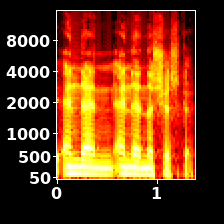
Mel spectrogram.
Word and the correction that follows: Shiksa: comes in. – Shiksa. It's incredible. – I keep saying it wrong.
